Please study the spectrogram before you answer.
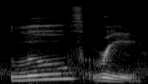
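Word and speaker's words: Louvre: what okay let's see man Lou with the re oh so Lou okay got it louy okay louy that the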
